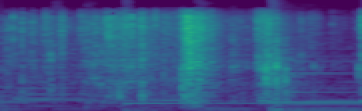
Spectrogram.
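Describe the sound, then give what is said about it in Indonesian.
Crinkling of a plastic instant noodle packet, with two sharper rustling bursts as it is pulled open by hand, over a faint steady hum. “ada alat teknologi bernama gunting. gunting tapi kita tidak ada gunting”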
